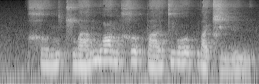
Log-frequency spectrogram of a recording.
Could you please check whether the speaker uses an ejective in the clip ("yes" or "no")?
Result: no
